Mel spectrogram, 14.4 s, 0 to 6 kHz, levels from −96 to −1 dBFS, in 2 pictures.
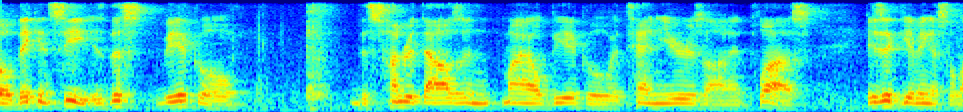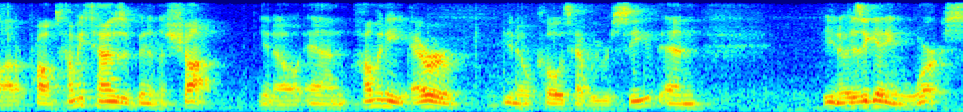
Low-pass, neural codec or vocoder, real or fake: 5.4 kHz; none; real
